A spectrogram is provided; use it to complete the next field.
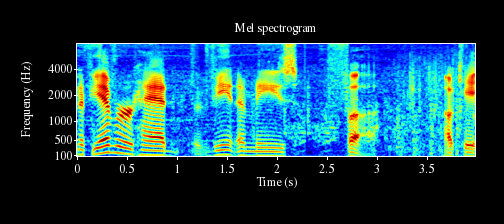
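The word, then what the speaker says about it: phở: And then if you ever had Vietnamese pho, okay, it's PHO, but in Vietnamese it's actually pronounced pho.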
